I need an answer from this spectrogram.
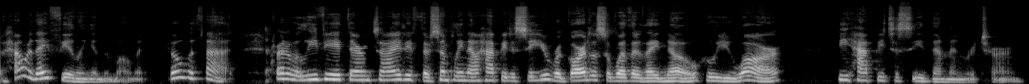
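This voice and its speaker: Woman, guest expert, casual interview, gentle, thoughtful, filler words. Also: on the low side.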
